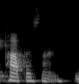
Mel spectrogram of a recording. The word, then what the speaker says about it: Papasan: I think it's Jay Papasan. – Okay, fine. Papasan. It's an American set of authors. So I just tried to use what I think the pronunciation would be in that context. Regardless, P-A-P-A-S-A-N, Papasan or Papasan.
